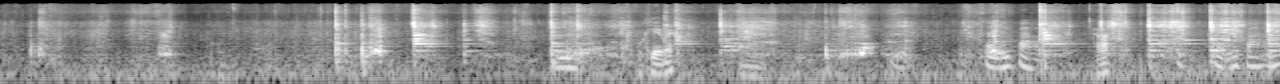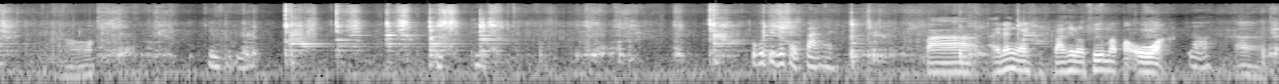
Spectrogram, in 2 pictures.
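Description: Hot food sizzles and bubbles in a wok.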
